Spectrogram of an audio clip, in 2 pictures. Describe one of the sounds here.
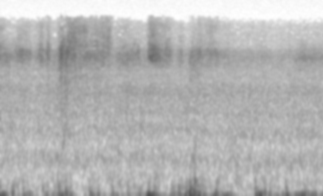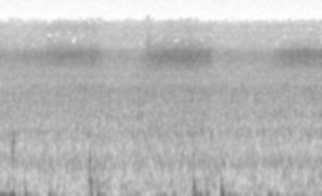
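Wind blows outdoors, rumbling and buffeting.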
